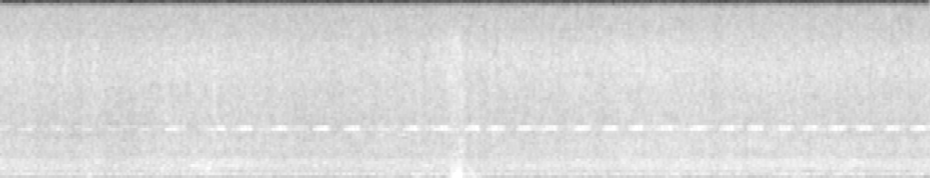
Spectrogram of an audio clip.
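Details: Bees buzzing in a dense, steady hum, a continuous low drone layered with bands of higher overtones, no breaks or pauses, with a faint thin tone running above and one brief soft click near the middle.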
